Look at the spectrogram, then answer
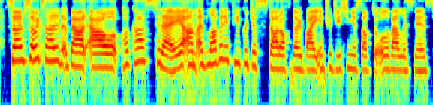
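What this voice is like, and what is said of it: Australian accent. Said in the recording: “someone from Australia, I just love it because I love listening to your beautiful way of speaking. It's just so gorgeous”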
